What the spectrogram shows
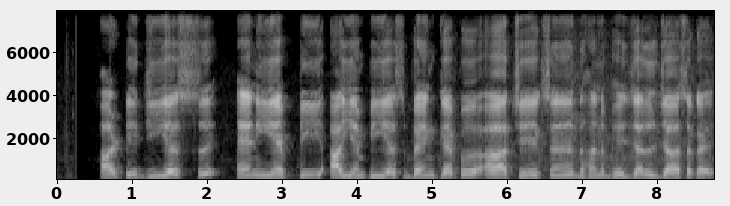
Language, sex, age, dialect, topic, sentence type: Maithili, male, 31-35, Eastern / Thethi, banking, statement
